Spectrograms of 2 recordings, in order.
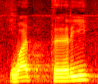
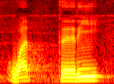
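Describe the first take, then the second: No difference in how they are said.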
